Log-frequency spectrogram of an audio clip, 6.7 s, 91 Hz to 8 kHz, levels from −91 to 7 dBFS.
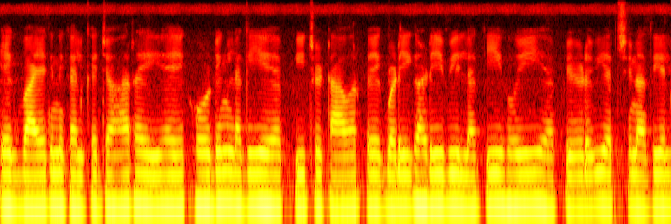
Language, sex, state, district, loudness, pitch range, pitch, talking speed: Hindi, male, Uttarakhand, Uttarkashi, -16 LUFS, 120-125 Hz, 125 Hz, 225 wpm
